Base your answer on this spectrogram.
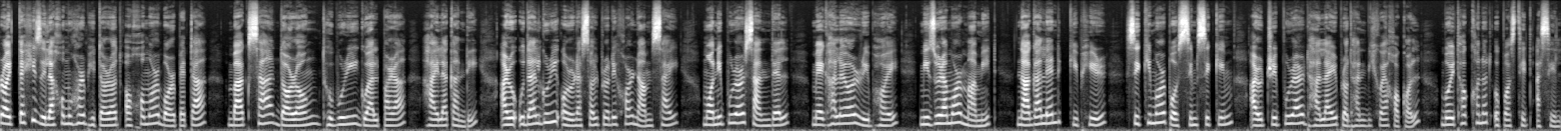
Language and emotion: Assamese, neutral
